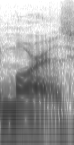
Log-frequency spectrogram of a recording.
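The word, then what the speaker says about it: Moraes: is venicius Dave Moray I'm G to call him moris they say mores you know when I look for the pronunciation so he was the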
